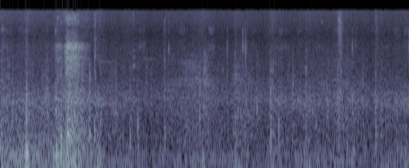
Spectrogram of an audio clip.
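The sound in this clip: Footsteps of someone hiking outdoors: a long run of soft, irregular footfalls with no voices, slightly louder near the start and then fairly quiet and steady.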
